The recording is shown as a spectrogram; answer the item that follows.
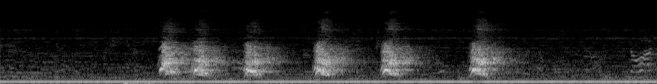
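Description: A dog barking six times in quick, uneven succession, over a steady low hum.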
